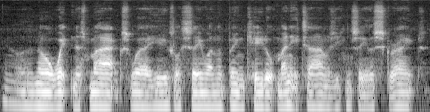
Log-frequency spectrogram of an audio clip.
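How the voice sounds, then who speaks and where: A man's voice: deep voice, completely flat delivery, moderate pace, vocal fry, a little hiss or hum. A man giving a casual hands-on review as host, talking in a hesitant, rambling, matter-of-fact way.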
